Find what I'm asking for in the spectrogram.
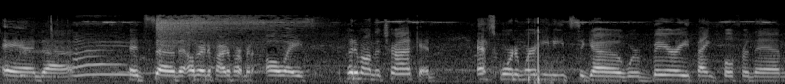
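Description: A woman's fairly high voice at a moderate pace, with a dry sound with no echo and noticeable background noise. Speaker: TV news anchor co-hosting parade broadcast. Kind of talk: live parade commentary, chatty. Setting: outdoors at parade, live broadcast. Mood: cheerful, festive. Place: street. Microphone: headset.

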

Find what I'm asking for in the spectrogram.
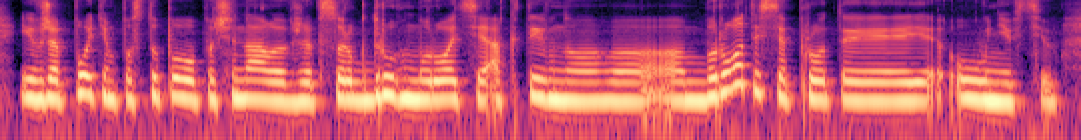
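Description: Speaking at a fairly slow pace over a quiet background, a woman keeps a flat monotone and a very even loudness. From southern Ukraine, Mykolaiv; Ukraine. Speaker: historian, museum researcher; guest. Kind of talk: radio interview. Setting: studio. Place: studio. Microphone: studio mic.

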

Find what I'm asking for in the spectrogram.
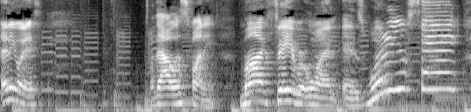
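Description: A woman's voice is heard while clear music plays behind it. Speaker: reaction video creator. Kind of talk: casual vlog chat. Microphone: headset.

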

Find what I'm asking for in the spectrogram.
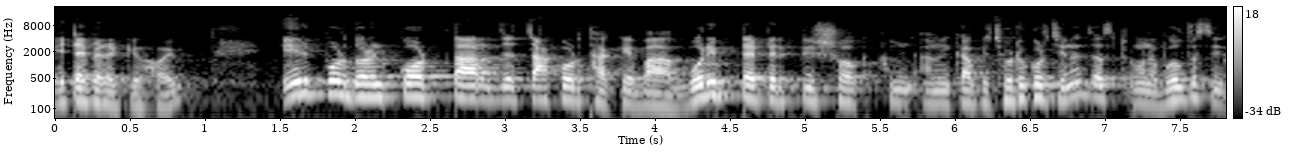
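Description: Lively intonation marks a man's fairly high voice, an unremarkable speaking voice. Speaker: voice actor. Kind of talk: voice demo talk to camera.

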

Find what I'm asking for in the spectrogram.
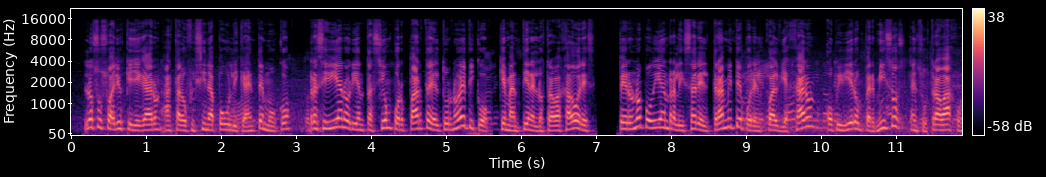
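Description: A man talks at a fairly quick pace with high pitch and lively intonation over noticeable background noise. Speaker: news reporter. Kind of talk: news reading. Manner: formal.

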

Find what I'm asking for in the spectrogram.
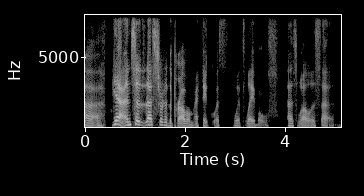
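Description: A woman speaks at a fairly slow pace with vocal fry and a bright, sharp tone. Her pitch varies in an ordinary way, and the sound is dry with no echo over a quiet background. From New Mexico. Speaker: school faculty member. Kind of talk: casual discussion. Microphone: video call.

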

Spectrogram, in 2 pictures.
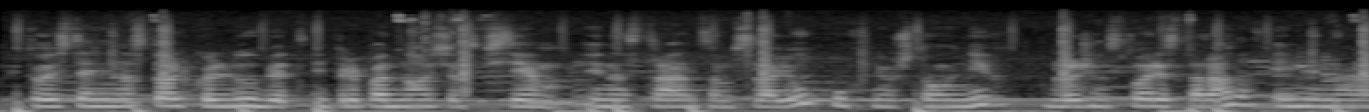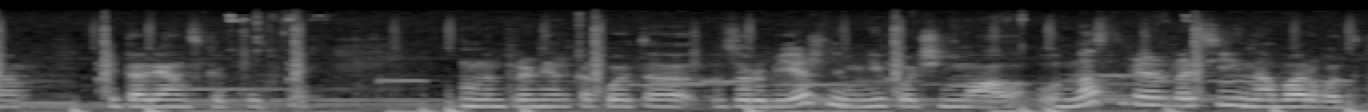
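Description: Clear music plays in the background as a woman speaks at very even loudness. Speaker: food vlogger. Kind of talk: casual vlog chat. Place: kitchen. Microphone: lapel.

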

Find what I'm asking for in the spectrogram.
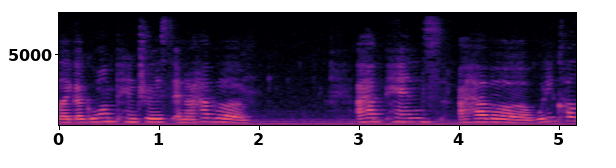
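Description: The speech moves at a moderate pace with ordinary pitch variation. Light background noise sits behind it. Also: woman. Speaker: vlogger. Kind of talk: casual vlog chat. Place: home room. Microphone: phone near.

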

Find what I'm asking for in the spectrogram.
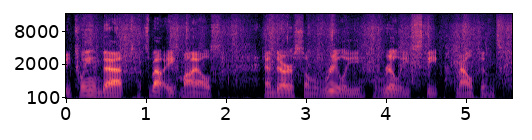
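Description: At a moderate pace, a man speaks over light background noise, the sound dry with no echo. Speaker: landowner vlogger. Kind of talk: casual vlog chat. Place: forest. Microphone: lapel.

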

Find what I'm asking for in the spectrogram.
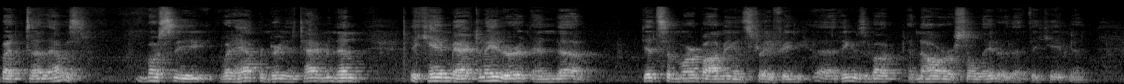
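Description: The speech moves at a moderate pace with monotone, flat intonation, audible room echo, and light background noise. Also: man. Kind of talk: interview answer. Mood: reflective, occasional laughs. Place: home room.

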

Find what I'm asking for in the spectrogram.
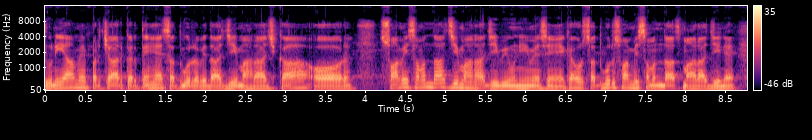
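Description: At a moderate pace, a man speaks with very even loudness and fairly even intonation. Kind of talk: walking tour commentary on religious history. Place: church. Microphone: phone near.

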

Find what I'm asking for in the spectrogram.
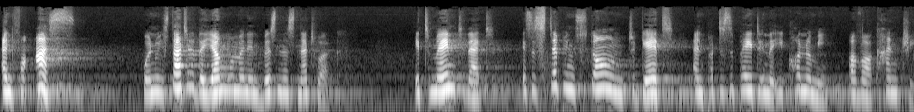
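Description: A woman with a high pitch uses a raised, projected voice at a moderate pace, her intonation fairly even, with long, frequent pauses and big swings in loudness. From South Africa. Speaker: entrepreneur; speaker. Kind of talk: public talk. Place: stage. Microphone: headset.

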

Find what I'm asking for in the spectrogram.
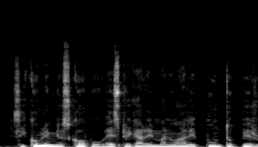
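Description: A man's somewhat breathy, dark, mellow voice at medium pitch, with a Tuscan accent, fairly even intonation and a moderate pace. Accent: Sienese Tuscan Italian. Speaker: software tutorial maker. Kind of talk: tutorial. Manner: read from notes.

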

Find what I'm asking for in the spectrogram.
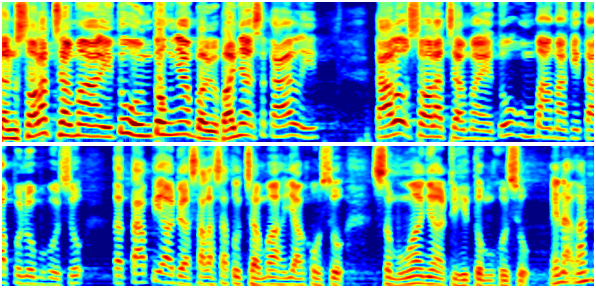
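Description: With a Javanese accent, a man talks at a high pitch and a moderate pace, his bright, sharp tone moving through very wide pitch swings. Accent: Javanese-accented Indonesian. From East Java, Indonesia. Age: 60s. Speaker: Islamic preacher; preacher. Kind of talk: sermon. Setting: mosque. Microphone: handheld.

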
